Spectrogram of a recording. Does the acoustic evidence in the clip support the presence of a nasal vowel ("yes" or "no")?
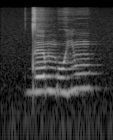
yes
